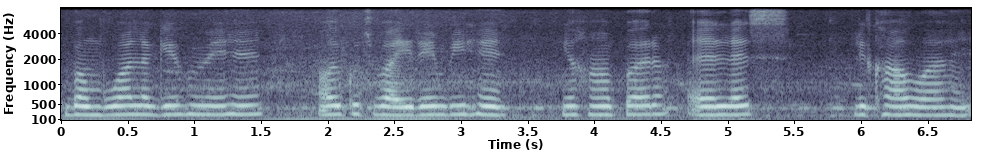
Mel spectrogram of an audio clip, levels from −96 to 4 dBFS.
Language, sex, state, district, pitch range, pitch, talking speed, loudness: Hindi, female, Himachal Pradesh, Shimla, 215-230 Hz, 220 Hz, 130 wpm, -17 LUFS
